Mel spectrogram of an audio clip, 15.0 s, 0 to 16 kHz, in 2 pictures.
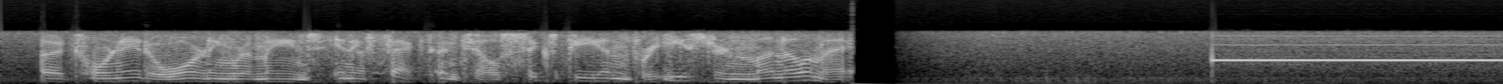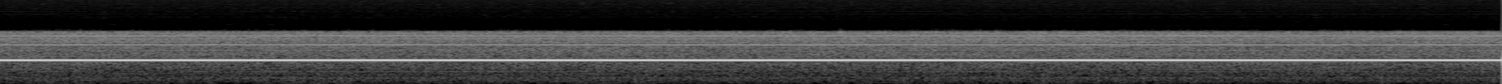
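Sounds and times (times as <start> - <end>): faint radio hiss: 0.0 - 6.1
loud steady warning beep: 6.1 - 15.0.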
